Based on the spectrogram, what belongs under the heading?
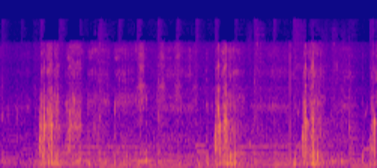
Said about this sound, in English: So we called on you to share your strange pet sounds with us. Here's just a sample. First, listener Coco's Beagle BB, a.k.a. Beagle Brendan, snoring.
